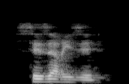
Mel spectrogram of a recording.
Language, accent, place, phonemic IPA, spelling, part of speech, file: French, France, Lyon, /se.za.ʁi.ze/, césariser, verb, LL-Q150 (fra)-césariser.wav
- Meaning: to grant the César Award to (a nominee)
